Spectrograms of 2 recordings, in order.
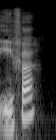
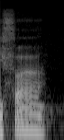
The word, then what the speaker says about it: Aoife: Are you thinking of your Aunt Sarah's friend, Aoife? – Oh, yeah. – Maybe Aoife. Yeah, anyway. Like, that's spelled crazy. – Yes. – A-O-I-F-E.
